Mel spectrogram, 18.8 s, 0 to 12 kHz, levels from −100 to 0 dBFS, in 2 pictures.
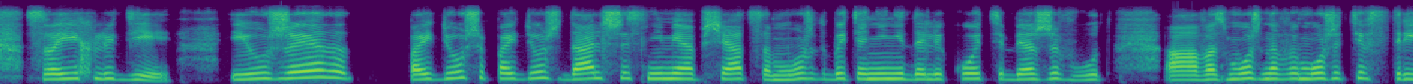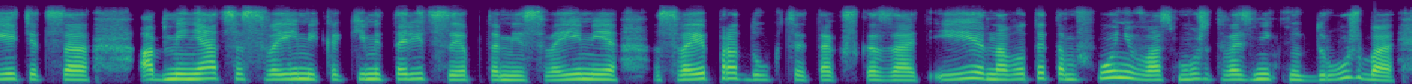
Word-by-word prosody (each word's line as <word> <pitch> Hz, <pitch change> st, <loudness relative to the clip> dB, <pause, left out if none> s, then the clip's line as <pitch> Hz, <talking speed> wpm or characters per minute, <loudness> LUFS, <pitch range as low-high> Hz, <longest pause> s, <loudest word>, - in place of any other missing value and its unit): своих 215 Hz, +4 st, +1 dB
людей. 185 Hz, -9 st, -3 dB, 0.4 s
И 195 Hz, +2 st, 0 dB
уже, 230 Hz, +2 st, +3 dB, 0.3 s
э, -, -, -9 dB, 0.4 s
пойдешь 215 Hz, +7 st, +2 dB
и -, -, -4 dB
пойдешь 225 Hz, +2 st, 0 dB
дальше 225 Hz, +4 st, +3 dB
с 230 Hz, -, -5 dB
ними 220 Hz, 0 st, +3 dB
общаться. 215 Hz, -2 st, +2 dB
Может 205 Hz, +4 st, -3 dB
быть, 225 Hz, +2 st, -1 dB
они 215 Hz, 0 st, +3 dB
недалеко 205 Hz, 0 st, 0 dB
от 220 Hz, -, -1 dB
тебя 205 Hz, 0 st, 0 dB
живут. 195 Hz, -3 st, -1 dB, 0.4 s
А, 180 Hz, +1 st, +4 dB
возможно, 210 Hz, +3 st, +2 dB
вы 220 Hz, +2 st, -2 dB
можете 230 Hz, +2 st, +1 dB
встретиться, 205 Hz, -4 st, 0 dB, 0.3 s
обменяться 210 Hz, +3 st, +3 dB
своими 205 Hz, +1 st, +1 dB
какими-то 205 Hz, +2 st, -2 dB
рецептами, 180 Hz, -4 st, -2 dB
своими 195 Hz, +4 st, +1 dB, 0.2 s
своей 190 Hz, +5 st, +2 dB
продукцией, 185 Hz, -6 st, -3 dB
так 175 Hz, -2 st, -3 dB
сказать. 170 Hz, -2 st, -2 dB
И 220 Hz, +6 st, -1 dB
на 200 Hz, -2 st, +2 dB
вот 210 Hz, +4 st, -4 dB
этом 210 Hz, -4 st, -3 dB
фоне 255 Hz, +5 st, +1 dB
у -, -, -7 dB
вас 180 Hz, 0 st, 0 dB
может 200 Hz, 0 st, -5 dB
возникнуть 190 Hz, -3 st, -3 dB
дружба, 185 Hz, -, 0 dB
205 Hz, 135 wpm, -23 LUFS, 185-220 Hz, 0.4 s, А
